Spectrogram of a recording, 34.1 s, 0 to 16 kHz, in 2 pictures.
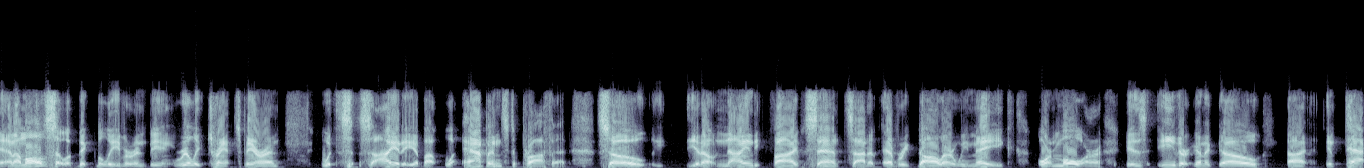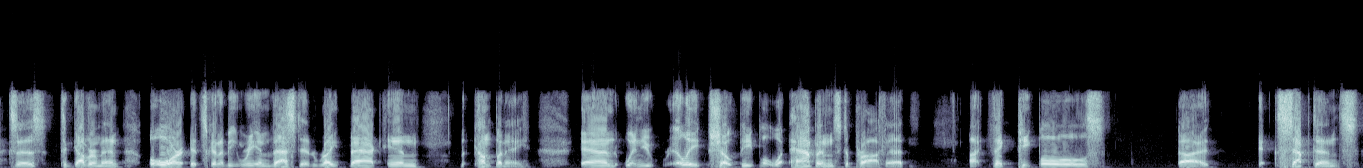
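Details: Adult man with spasmodic dysphonia, a rare neurological speaking disorder causing partial voice loss; onset around 2010, diagnosed 2012, much improved over a decade though still affected: spasmodic dysphonia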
